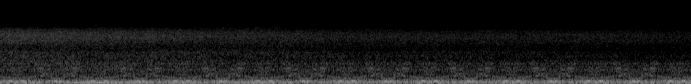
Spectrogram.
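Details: Mercedes-Benz bus diesel on a cold damp morning: starter cranks with steady low even chugging but engine never catches; crank, no start.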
